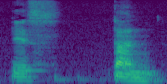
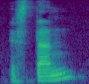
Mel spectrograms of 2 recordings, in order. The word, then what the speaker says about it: están: Em espanhol, acaba com AN. Están. Ou cantam, que acaba com M em português. Em espanhol, vai acabar com N. Cantan. E a pronúncia aqui no final seria... Acaba com a língua no céu da boca, bem pertinho dos dentes de cima ali, tá bom?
